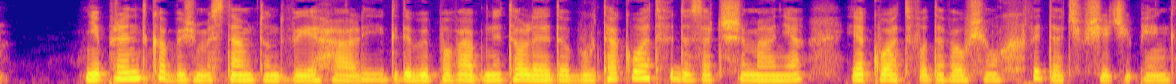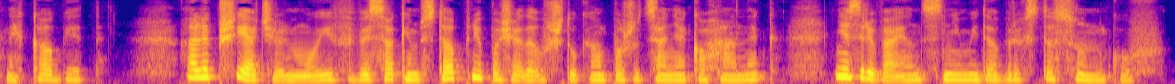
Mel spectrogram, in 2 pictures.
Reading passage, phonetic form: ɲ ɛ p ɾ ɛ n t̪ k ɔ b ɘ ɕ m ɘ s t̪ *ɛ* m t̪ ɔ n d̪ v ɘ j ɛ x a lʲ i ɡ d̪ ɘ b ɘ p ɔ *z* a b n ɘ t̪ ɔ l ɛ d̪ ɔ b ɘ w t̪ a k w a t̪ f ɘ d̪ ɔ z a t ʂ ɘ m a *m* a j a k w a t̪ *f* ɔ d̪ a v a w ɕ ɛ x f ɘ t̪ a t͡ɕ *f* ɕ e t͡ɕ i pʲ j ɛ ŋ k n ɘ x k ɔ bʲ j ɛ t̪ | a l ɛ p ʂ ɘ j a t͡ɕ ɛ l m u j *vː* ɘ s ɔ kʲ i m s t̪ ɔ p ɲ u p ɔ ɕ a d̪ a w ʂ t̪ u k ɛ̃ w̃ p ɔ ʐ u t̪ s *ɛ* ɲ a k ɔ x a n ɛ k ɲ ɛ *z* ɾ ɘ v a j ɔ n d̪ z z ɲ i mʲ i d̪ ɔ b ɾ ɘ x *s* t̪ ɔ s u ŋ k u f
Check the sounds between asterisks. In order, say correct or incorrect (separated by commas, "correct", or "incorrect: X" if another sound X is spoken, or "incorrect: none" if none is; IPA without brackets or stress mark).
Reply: incorrect: a, incorrect: v, incorrect: ɲ, correct, correct, correct, incorrect: a, correct, correct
